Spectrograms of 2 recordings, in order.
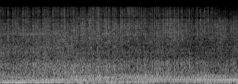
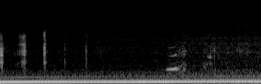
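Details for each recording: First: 1986 Ford Thunderbird, 302 V8 with 6-71 Roots blower and welded rear, tuned for altitude, starting at about 20°F in Rapid City winter; loud, rough idle with uneven, lumpy beat under blower noise, already missing, cause unknown. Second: 1986 Ford Thunderbird, 302 V8 with 6-71 Roots blower, welded rear, winter; after earlier misfire, deep even V8 rumble holds steady at idle with no stumble or skipped beats, running fine now.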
